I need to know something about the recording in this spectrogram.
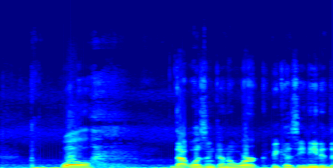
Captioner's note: sighs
